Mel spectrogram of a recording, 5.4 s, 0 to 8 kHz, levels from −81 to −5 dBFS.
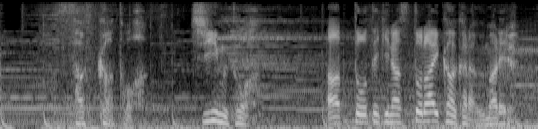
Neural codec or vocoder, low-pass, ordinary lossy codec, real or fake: none; 7.2 kHz; none; real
